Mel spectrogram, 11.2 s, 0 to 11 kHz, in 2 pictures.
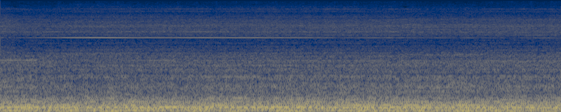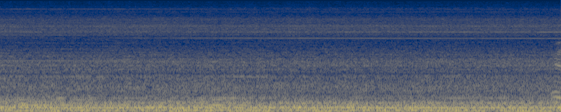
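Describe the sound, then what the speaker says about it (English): A Beechcraft King Air A90 turboprop engine runs steadily after start-up, a loud continuous drone with a constant high whine on top, heard from the cockpit with no talk and no change in pitch. "Engine 1 starting. Okay, rotation there. Prop spinning."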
